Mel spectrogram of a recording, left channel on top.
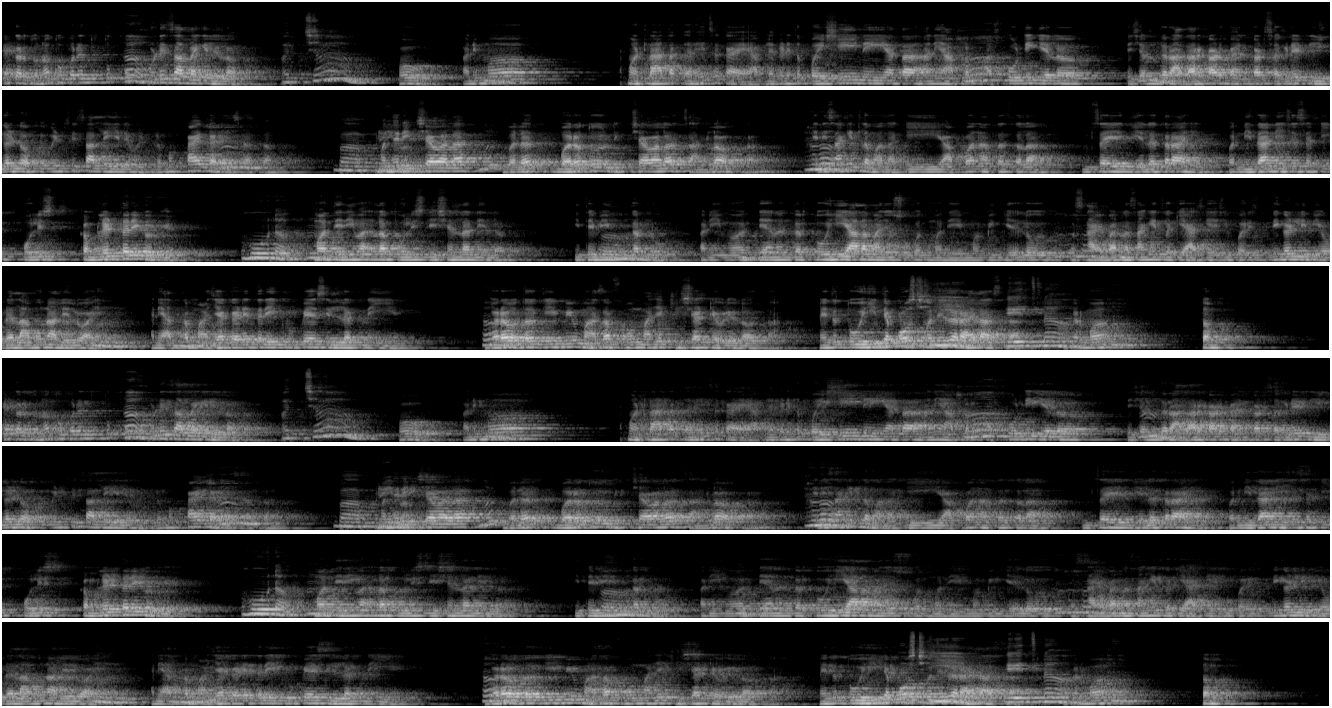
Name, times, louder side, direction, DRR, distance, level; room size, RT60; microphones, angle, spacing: voice 1, 0.0-2.4 4.0-4.3 4.6-5.2 6.3-10.8 11.3-16.0 17.0-18.0 18.3-20.9 21.4-23.7 24.1-27.1 27.3-28.3 29.7-31.6 32.3-33.2 33.5-40.9 41.3-43.9 44.7-47.6 48.0-50.0 50.5-50.9 51.8-52.0, left 1 dB, 45° left, 5 dB, 7.1 m, -25 dB
voice 2, 2.8-3.6 4.8-5.1 9.6-10.1 11.4-11.7 15.4-15.8 16.6-17.4 18.0-18.2 21.3-21.7 28.9-29.9 32.5-32.9 33.9-34.1 37.1-37.8 40.7-41.1 41.5-41.9 44.6-44.9 48.6-49.6 49.9-50.6 50.9-51.2, right 1 dB, 15° right, 4 dB, 4.9 m, -27 dB
28.0 x 22.0 x 8.6 m, 1.2 s
head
